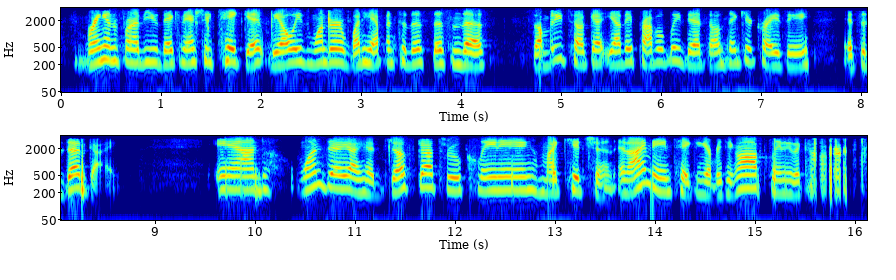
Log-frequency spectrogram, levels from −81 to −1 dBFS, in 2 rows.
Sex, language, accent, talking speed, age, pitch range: female, English, American, 210 wpm, 50-69, 215-260 Hz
